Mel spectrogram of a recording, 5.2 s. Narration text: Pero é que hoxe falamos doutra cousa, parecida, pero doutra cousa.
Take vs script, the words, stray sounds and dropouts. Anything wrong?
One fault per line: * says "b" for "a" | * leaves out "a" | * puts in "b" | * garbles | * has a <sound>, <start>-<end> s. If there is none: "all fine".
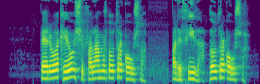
* leaves out "é"
* leaves out "pero"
